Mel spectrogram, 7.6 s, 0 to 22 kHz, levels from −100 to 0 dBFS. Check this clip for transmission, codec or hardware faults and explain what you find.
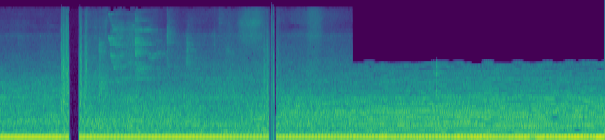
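Two kinds of fault are audible.

Intermittent contact at 0.77–1.09 s and 3.30–3.51 s: a loose plug or cable briefly opens the line, so the sound drops out for about 130 ms and 100 ms, with crackle at each edge and faint hiss in the gaps.

Adaptive stream at a lower bitrate from 4.41 s to the end: a slowed connection forced a cheaper stream, so quality falls abruptly without a gap. Nothing remains above 3.6 kHz and codec artefacts thicken, which fits a stream of around 8 kbit/s.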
